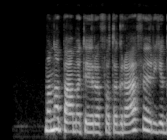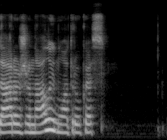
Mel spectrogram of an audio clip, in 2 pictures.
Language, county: Lithuanian, Kaunas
